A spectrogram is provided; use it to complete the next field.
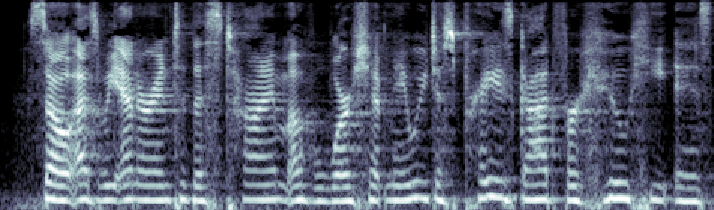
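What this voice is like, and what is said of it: Slightly hoarse, fading voice. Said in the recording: “I'm losing my voice like a little bit”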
